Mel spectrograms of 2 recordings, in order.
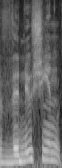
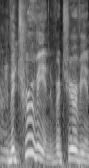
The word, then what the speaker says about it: Vitruvian: In the 15th and 16th century, this 15th and 16th century inventor drew the Venusian man. God, I'm saying it wrong. Yeah. Steve Gibson. Vitruvian man. There we go.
